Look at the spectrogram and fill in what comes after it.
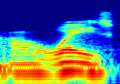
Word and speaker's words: Waze: suelo usar eh, Waze, o sea, Waze, como, bueno, se escribe W-A-Z-E.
